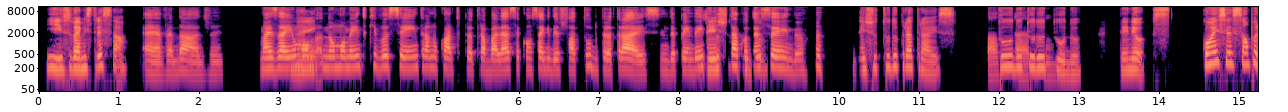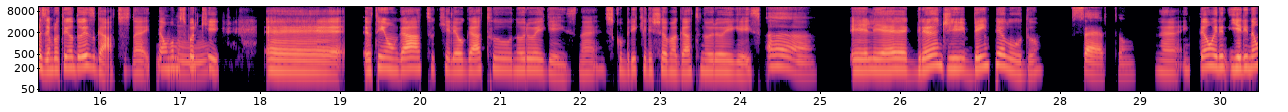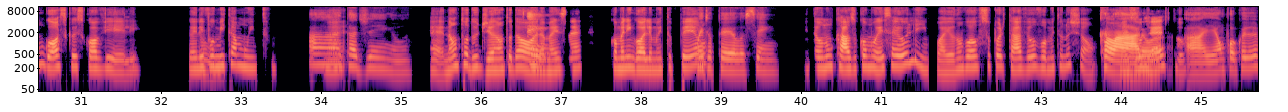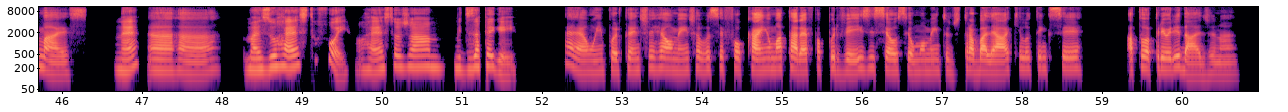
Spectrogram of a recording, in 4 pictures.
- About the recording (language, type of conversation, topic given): Portuguese, podcast, Como você evita distrações domésticas quando precisa se concentrar em casa?
- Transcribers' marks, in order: chuckle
